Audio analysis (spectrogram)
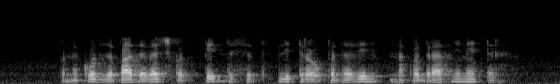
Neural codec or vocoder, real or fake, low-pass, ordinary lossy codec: vocoder, 44.1 kHz, 128 mel bands every 256 samples, BigVGAN v2; fake; 3.6 kHz; AAC, 24 kbps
